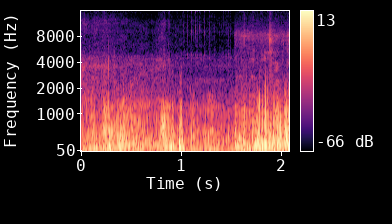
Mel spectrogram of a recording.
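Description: Wind buffeting the microphone over sea and boat noise on the deck of a fishing boat, with a couple of short knocks about a second in; the wind noise grows louder in the second half.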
